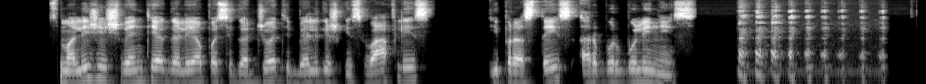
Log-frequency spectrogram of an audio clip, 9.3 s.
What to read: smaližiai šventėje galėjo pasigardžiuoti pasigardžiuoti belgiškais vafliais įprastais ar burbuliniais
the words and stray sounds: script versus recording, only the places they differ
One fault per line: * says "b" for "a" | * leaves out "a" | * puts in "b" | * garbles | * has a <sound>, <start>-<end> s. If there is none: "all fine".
* leaves out "pasigardžiuoti"
* has a laugh, 7.4-8.9 s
